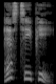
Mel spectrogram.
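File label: "stp", British English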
